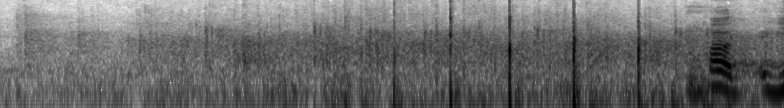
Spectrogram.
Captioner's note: applause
